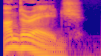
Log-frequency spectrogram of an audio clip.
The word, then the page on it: underage: anglais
